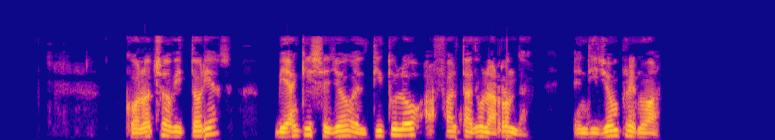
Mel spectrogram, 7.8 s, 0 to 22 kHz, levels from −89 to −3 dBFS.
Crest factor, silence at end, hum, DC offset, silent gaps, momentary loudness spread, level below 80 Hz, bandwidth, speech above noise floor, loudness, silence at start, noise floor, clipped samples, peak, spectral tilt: 18 dB; 1.15 s; none; under 0.1%; 1.86-1.90 s, 2.60-2.65 s, 5.34-5.40 s, 5.60-5.72 s; 9 LU; -56 dBFS; 7.8 kHz; over 74 dB; -16 LUFS; 1.25 s; under -90 dBFS; under 0.1%; 0 dBFS; -6 dB/octave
